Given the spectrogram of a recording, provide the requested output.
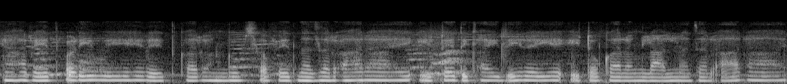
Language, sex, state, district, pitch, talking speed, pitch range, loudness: Hindi, female, Chhattisgarh, Korba, 185 Hz, 205 wpm, 180-195 Hz, -18 LUFS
